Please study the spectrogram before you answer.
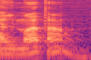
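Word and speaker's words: Almaty: mercado de cazan sarayu almata creo esto se pronuncia almata pone almati no pero creo se pronuncia el mata estoy bastante bastante seguro eh chim turura que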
